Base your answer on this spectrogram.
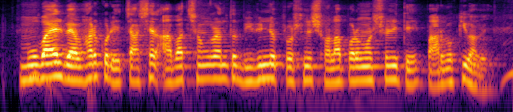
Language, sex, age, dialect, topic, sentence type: Bengali, male, 31-35, Northern/Varendri, agriculture, question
